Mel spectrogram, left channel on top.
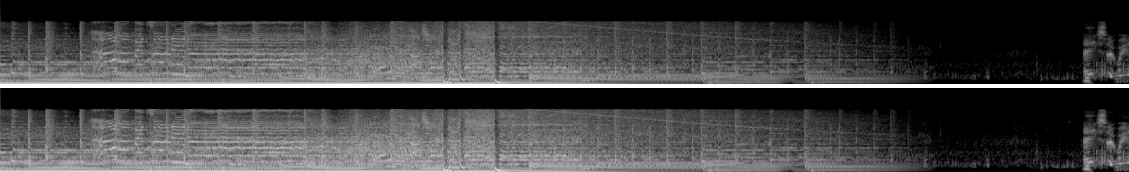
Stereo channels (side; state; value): left; quieter; 5.5 dB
